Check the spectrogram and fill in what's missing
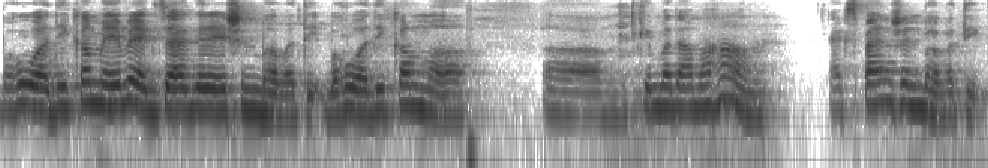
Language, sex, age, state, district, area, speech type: Sanskrit, female, 45-60, Karnataka, Bangalore Urban, urban, spontaneous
